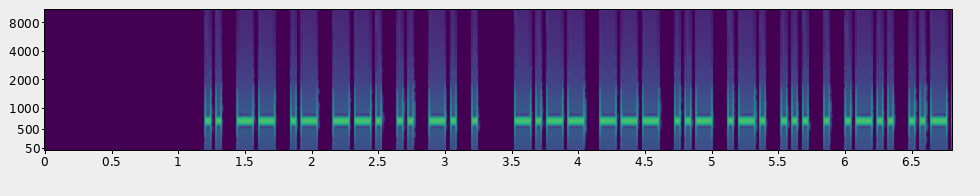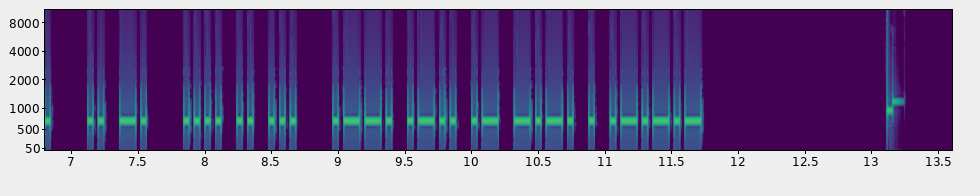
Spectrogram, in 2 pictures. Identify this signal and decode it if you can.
Morse code, heard as a keyed tone, about 30 wpm, 700 Hz. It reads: IMAGINE YOURSELF IN HIS PLACE.
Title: Sentences from Top 1400 Words 30wpm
